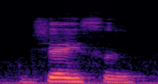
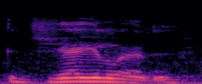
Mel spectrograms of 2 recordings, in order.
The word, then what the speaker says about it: Jalen: I called Jalen Jason for his name is Jalen Hurts, and Patrick Mahomes, who is of course an experienced quarterback, as I'm finding out.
